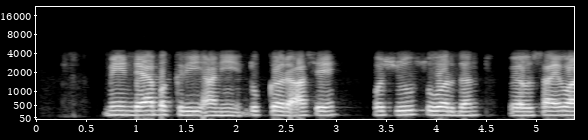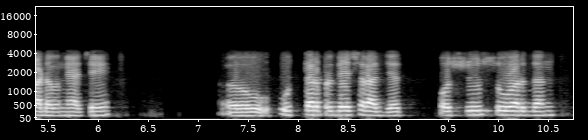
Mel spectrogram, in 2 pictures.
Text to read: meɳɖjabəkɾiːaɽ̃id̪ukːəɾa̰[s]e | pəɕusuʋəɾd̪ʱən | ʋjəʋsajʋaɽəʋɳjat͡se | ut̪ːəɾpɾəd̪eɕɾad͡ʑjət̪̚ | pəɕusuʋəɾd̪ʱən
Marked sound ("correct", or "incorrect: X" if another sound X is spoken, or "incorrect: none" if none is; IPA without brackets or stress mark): correct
